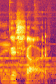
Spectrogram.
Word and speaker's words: Guichard: only Alicia wait I gotta make sure I'm pronouncing the last name right so correct me if I'm wrong there it is Alicia good Shard all right so for those of you who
